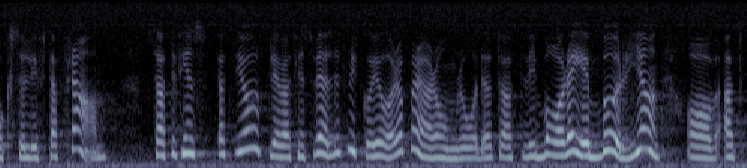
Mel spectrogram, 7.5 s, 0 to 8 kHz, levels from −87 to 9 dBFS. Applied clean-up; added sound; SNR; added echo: none; none; none; none.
